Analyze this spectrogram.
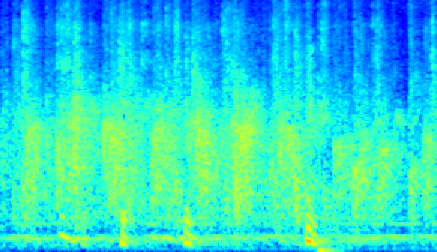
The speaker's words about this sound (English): Give the Lord a mighty clap.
